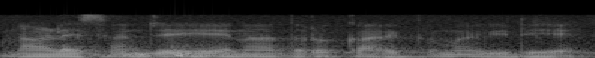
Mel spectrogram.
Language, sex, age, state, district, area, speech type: Kannada, male, 30-45, Karnataka, Mysore, urban, read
